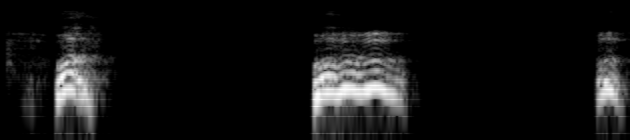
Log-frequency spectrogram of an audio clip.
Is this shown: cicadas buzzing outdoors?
no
